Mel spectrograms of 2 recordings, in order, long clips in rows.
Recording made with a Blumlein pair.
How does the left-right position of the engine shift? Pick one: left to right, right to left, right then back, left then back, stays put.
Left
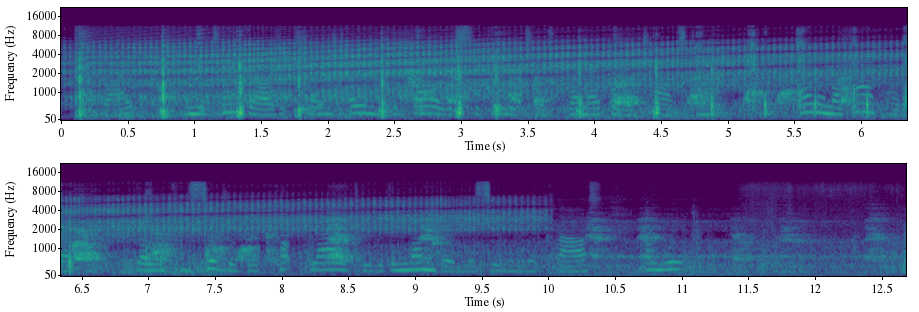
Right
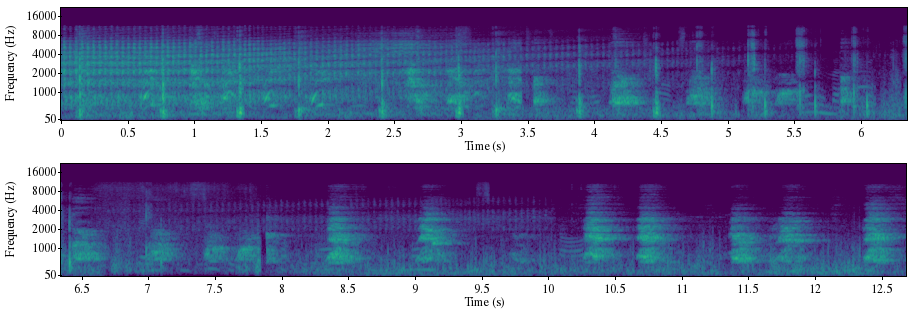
right to left.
